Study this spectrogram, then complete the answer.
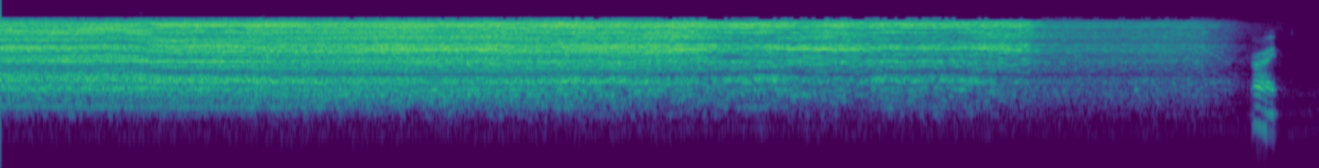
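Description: A hair dryer blows steadily and close by for about ten seconds while drying a wet watercolor painting of a calla lily, then switches off and fades, ending with a short thump.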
